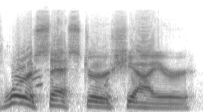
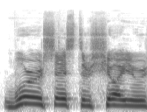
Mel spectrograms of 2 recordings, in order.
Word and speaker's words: Worcestershire: Worcester in Worcestershire. Worcestershire sauce.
